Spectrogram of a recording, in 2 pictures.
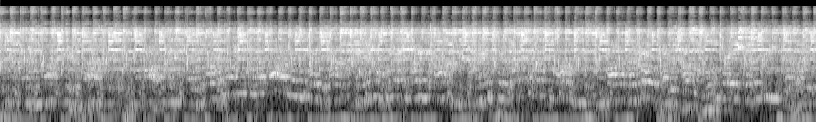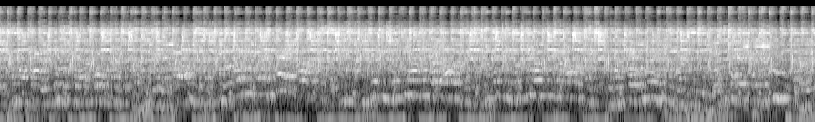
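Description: Temple aarti for the goddess: a crowd of worshippers singing a devotional hymn together over steady jingling percussion, unbroken throughout.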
